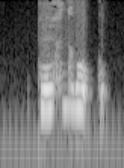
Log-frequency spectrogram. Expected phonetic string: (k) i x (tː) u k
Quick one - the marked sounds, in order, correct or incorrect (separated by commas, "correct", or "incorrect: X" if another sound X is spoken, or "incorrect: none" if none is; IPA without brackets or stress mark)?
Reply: correct, incorrect: dʱ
